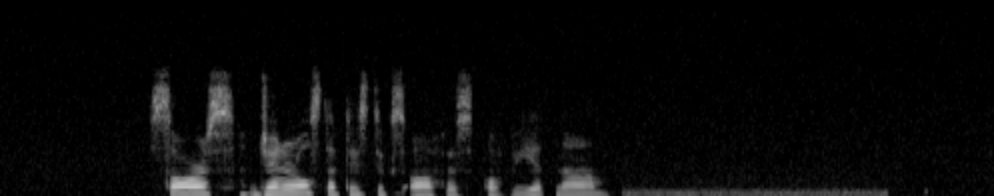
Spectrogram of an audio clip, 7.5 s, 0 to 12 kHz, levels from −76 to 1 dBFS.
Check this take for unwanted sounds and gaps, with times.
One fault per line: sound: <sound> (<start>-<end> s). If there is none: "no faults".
no faults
